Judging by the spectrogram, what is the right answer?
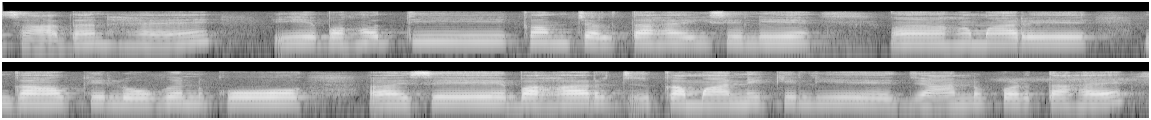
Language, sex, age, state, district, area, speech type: Hindi, female, 60+, Madhya Pradesh, Bhopal, rural, spontaneous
